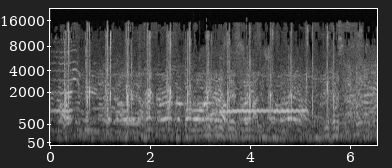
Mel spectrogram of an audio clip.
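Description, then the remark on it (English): A dense crowd of villagers outside a polling station in Dakhalia province, Egypt, on election day murmurs and shouts while women's high, warbling ululations rise repeatedly above it to applaud those going in to vote, wavering trills sustained for a few seconds amid sharp claps and cries. “A large crowd of villagers gathered outside a polling station in the province of Dakhalia as women ululated from time to time to applaud those who were going in to vote.”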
